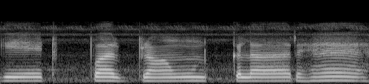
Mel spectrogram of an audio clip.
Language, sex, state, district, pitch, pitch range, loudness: Hindi, male, Jharkhand, Deoghar, 170 Hz, 165-175 Hz, -18 LUFS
